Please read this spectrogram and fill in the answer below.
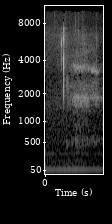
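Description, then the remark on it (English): A single soft click like one key press on a small keyboard as a poker bet amount of 247 is typed in, brief and quiet, followed by a faint steady hum with no voices. “So I'm typing out 247 on the little keyboard there.”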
